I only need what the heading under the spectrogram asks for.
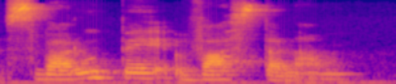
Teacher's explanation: The A sound at the end of rupe, followed by the A sound in avashtanam, run together.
